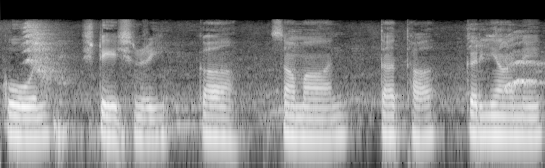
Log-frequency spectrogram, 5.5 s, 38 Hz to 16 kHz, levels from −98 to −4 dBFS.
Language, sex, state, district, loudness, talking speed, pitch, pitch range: Hindi, male, Haryana, Rohtak, -17 LUFS, 65 wpm, 120 Hz, 115-125 Hz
